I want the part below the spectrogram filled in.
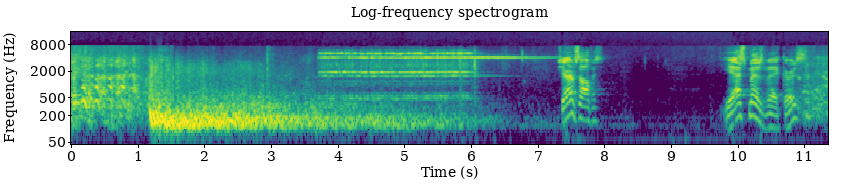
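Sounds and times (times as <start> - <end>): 
laughter: 0.0 - 1.2, 10.8 - 11.3
dynamite blast at a road construction site: 1.1 - 3.8
speech: 7.4 - 8.0, 9.8 - 11.3.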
